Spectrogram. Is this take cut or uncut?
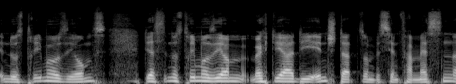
uncut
